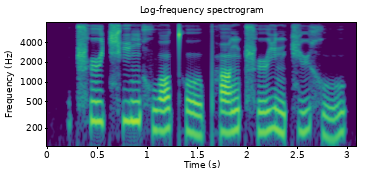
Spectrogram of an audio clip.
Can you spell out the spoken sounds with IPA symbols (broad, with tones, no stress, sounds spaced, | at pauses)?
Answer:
ʈ͡ʂʰ ɻ̩˥ t͡ɕʰ i˥ ŋ x w ɔ˧˥ t̪ʰ o˨˩ ʊ̯ pʰ ɑ˧˥ ŋ ʈ͡ʂʰ ɻ̩˧˥ i˥˩ n t͡ɕ y˧˥ x u˨˩˦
